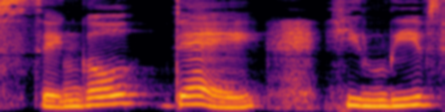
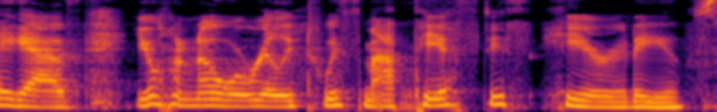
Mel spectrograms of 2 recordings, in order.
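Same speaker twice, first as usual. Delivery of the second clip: put-on southern US accent. Co-hosts mimic their catchphrase to listeners: put-on southern accent. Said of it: "Why do we have this like southern accent when we say it?".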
